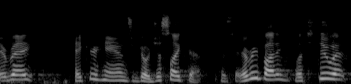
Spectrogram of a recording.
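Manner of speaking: loud rallying call to the crowd. Real, not acted. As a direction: pump up the audience. Calling audience to participate.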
